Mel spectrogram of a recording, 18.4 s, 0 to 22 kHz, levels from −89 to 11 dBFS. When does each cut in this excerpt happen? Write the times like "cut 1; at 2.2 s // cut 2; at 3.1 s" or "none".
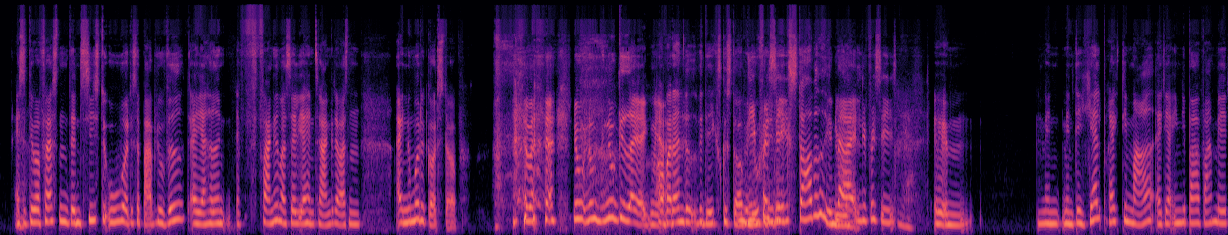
cut 1; at 13.4 s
